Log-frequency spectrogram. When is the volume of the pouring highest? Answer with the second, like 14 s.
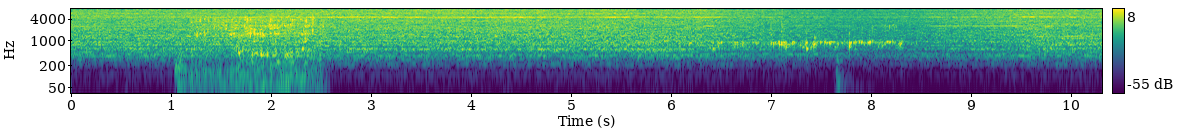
2 s.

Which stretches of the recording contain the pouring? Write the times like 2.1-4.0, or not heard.
1.1-2.6, 6.3-8.5.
